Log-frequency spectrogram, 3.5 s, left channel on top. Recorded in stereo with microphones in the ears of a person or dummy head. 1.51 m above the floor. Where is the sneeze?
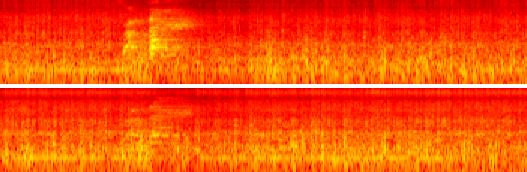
40° left (ahead or behind), 1.0 m.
